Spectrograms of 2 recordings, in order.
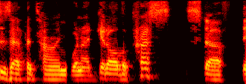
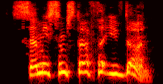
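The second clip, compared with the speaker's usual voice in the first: mimicked publicist; 13 semitones higher than usual.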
